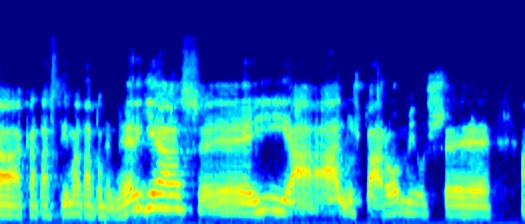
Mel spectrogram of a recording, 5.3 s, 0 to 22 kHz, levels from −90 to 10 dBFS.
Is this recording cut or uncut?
cut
